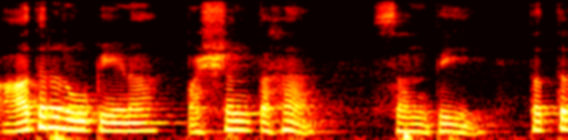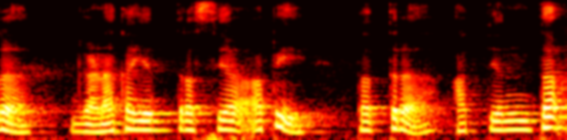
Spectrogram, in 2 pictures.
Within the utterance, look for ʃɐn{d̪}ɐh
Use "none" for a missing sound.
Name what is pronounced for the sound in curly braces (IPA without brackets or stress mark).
t̪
